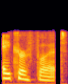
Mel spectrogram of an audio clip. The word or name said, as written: acre-foot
